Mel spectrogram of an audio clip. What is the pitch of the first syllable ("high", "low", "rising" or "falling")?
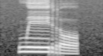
high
